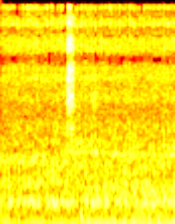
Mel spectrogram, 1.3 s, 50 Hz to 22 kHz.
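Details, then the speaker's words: 2013 VW Jetta Sportwagen TDI diesel, 180,000 miles, idling just after fuel filter replacement with an OEM-equivalent filter: smooth, even diesel clatter with a steady low rumble, no misses or knocks; normal idle. "but yeah she's up and running ready for uh some more service this thing's got uh 180 000 miles"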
